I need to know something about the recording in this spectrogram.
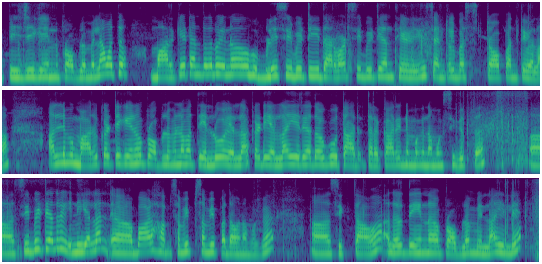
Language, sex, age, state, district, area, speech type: Kannada, female, 18-30, Karnataka, Dharwad, rural, spontaneous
